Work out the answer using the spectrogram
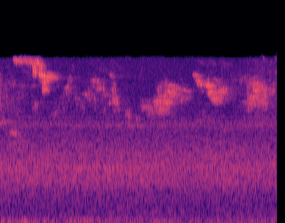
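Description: Small garden birds calling in short, scattered chirps over a steady low rumble and hiss. The sound cuts off abruptly near the end.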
